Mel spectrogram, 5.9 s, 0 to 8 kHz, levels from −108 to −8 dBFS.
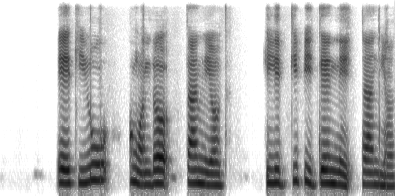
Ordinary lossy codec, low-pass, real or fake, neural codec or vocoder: Opus, 64 kbps; 7.2 kHz; fake; autoencoder, 48 kHz, 32 numbers a frame, DAC-VAE, trained on Japanese speech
